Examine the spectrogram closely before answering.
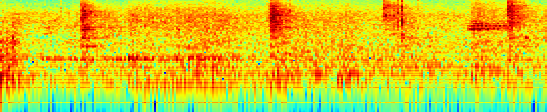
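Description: Sharp clinks and knocks of dishes and utensils, four of them about a second apart, over a steady background din.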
